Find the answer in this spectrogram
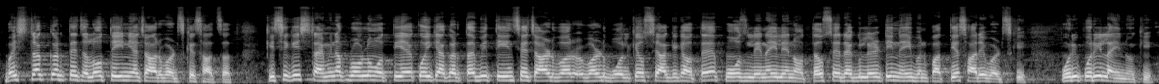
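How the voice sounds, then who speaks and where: Male instructor, high voice, quizzing himself as he explains to a class. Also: fast talker, a little mellow. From India. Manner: explains by asking and answering his own questions. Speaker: teacher. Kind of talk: classroom teaching.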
